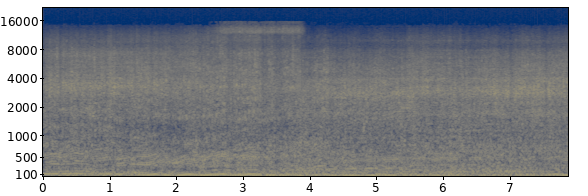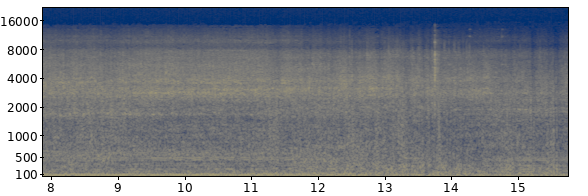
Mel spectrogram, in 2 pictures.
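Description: Motorcycle engine running at a steady low pitch as the bike rides along a rough dirt road, with tyre and wind noise over it.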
